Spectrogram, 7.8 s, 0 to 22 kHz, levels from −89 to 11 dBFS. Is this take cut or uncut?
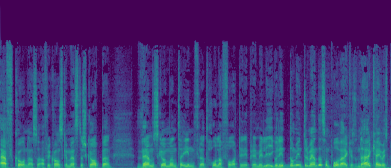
uncut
